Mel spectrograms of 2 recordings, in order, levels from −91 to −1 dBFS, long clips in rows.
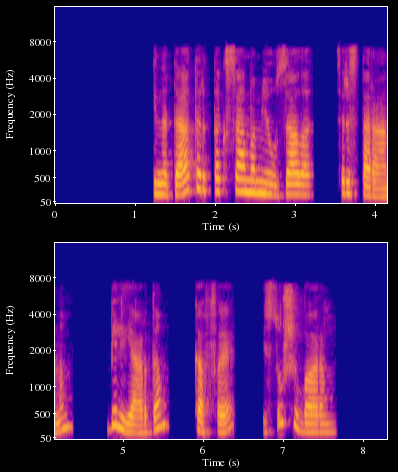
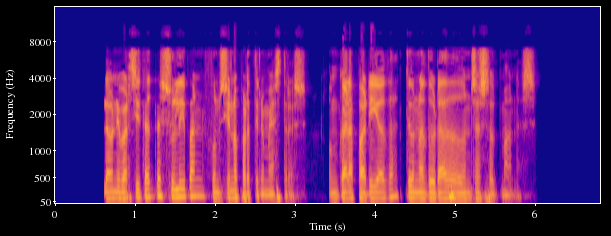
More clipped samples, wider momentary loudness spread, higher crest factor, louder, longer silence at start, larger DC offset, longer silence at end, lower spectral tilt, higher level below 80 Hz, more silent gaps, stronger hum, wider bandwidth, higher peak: neither; first, 12 LU vs 9 LU; about the same, 18 dB vs 20 dB; about the same, -21 LUFS vs -20 LUFS; first, 1.25 s vs 0.6 s; neither; second, 0.65 s vs 0.85 s; first, -5.5 dB/octave vs -3.5 dB/octave; second, -64 dBFS vs -52 dBFS; first, 3.24-3.51 s, 4.39-4.79 s, 5.63-5.89 s, 6.42-6.74 s vs none; neither; second, 7.8 kHz vs 11 kHz; about the same, -4 dBFS vs -2 dBFS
